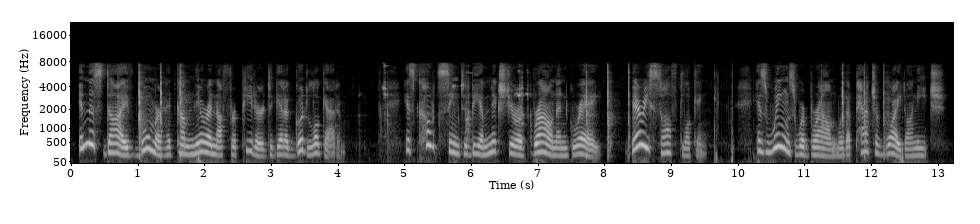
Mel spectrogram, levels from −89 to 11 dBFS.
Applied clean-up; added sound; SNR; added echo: neural mask model RNNoise.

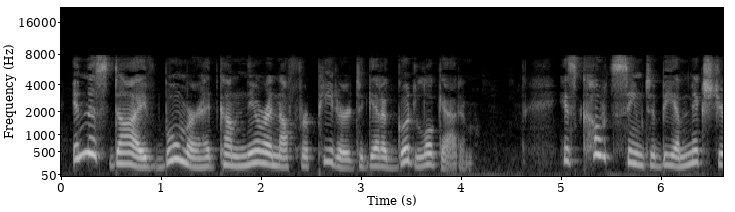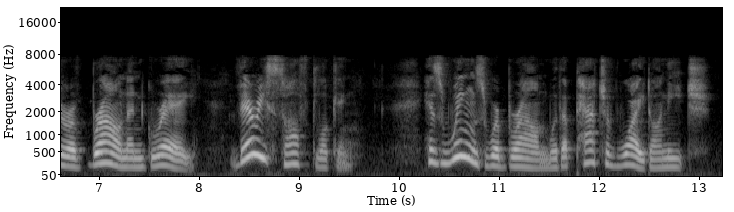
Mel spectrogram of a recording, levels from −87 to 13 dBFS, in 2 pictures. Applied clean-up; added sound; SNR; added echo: none; none; none; none.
